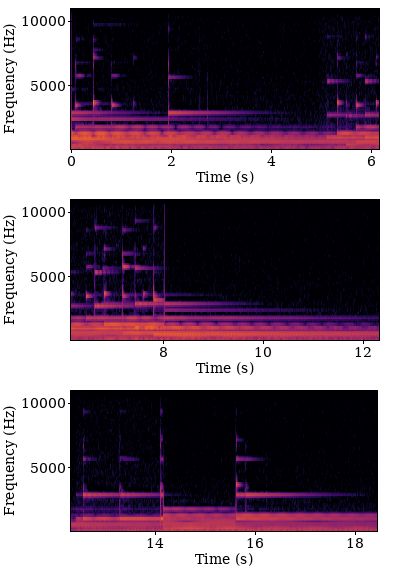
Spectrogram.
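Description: Chime-like music: groups of struck, bell-like notes that ring on and overlap above a low steady drone, with fresh clusters of notes about five seconds in and again a few times in the second half.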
